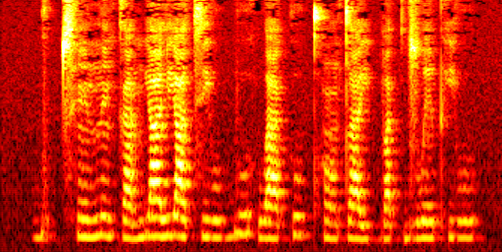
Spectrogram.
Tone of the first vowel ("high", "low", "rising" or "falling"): low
